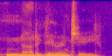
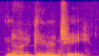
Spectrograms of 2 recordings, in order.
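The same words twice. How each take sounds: First: Low, smooth sultry read; sexy voice. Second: Low, smooth disclaimer voice; sexy ad voice. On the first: Retold or imitated. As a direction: purr it like a late-night ad. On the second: Pretend. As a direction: purr the fine print. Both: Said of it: "That's Jim Jesus' sexy voice going".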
